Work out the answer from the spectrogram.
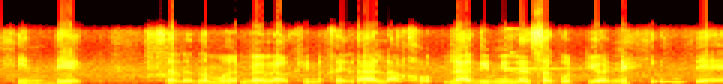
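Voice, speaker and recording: A man's voice: very high-pitched, wildly swooping pitch, a little fast, gravelly, noisy background. A young man vlogging casually, teasing his friends playfully with frequent giggles. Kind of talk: casual vlog chat.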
